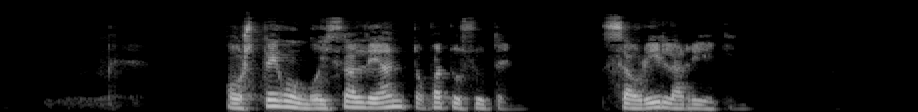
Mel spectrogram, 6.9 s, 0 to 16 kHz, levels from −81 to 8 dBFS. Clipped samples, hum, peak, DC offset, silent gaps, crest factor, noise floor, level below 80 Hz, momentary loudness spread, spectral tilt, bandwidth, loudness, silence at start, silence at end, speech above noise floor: under 0.1%; none; -6 dBFS; under 0.1%; 4.05-4.50 s; 20 dB; -65 dBFS; -68 dBFS; 13 LU; -4.5 dB/octave; 9.6 kHz; -21 LUFS; 1.7 s; 1.55 s; 44 dB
